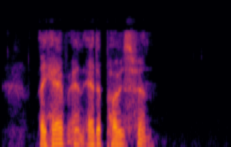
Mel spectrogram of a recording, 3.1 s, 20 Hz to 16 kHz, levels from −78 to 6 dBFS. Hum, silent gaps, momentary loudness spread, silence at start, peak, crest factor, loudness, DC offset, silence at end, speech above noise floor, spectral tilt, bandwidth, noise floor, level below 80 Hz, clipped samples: none; none; 6 LU; 0.55 s; -2 dBFS; 20 dB; -19 LUFS; under 0.1%; 1.05 s; 53 dB; -5.5 dB/octave; 9.8 kHz; -71 dBFS; -48 dBFS; under 0.1%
